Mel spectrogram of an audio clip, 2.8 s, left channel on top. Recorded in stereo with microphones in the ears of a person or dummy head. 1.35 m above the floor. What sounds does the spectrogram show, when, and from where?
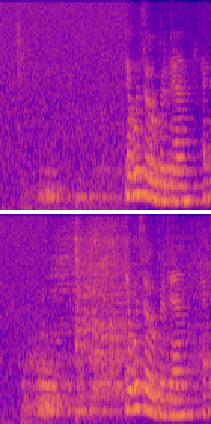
1.7 s a woman speaking: 85° right, 2.5 m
